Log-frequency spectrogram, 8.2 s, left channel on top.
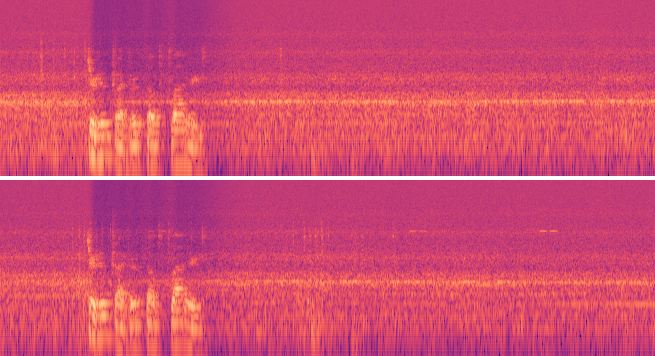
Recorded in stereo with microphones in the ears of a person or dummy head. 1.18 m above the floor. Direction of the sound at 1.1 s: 50° right (ahead or behind).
